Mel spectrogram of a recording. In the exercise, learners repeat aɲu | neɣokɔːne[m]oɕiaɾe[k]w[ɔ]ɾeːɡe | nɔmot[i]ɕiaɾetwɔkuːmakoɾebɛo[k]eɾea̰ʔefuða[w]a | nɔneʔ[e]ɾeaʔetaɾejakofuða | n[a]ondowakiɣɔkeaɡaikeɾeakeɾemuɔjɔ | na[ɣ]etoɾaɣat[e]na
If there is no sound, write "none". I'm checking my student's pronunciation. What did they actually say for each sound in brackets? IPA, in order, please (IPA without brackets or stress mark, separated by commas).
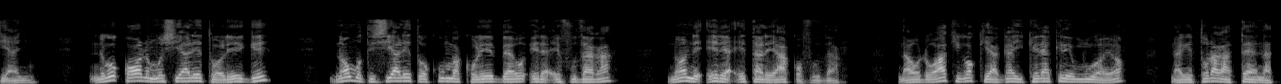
m, t, ɔ, i, ʔ, ɣ, e, a, ɣ, ɛ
